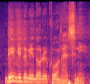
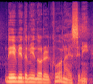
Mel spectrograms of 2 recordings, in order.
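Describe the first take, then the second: The two takes are said the same way.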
